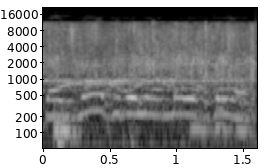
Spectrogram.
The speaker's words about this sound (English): He definitely get the hand clap for me, man.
